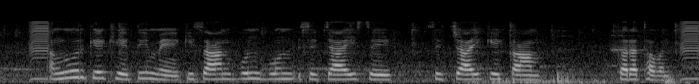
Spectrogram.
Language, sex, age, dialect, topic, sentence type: Bhojpuri, female, 18-24, Northern, agriculture, statement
